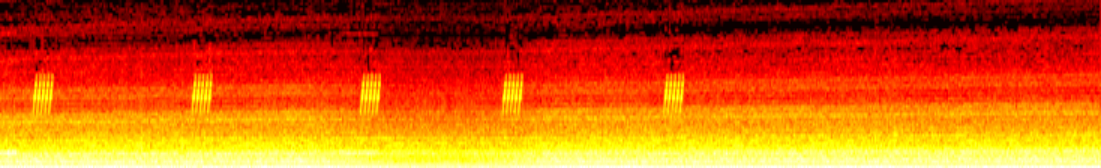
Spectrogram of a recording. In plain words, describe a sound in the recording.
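A car engine hums steadily at high speed.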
